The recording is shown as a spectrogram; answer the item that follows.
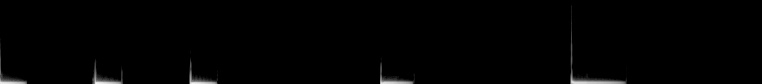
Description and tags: several kicks made in BLOK modular
kick, synth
